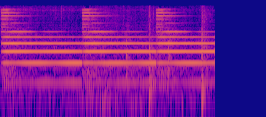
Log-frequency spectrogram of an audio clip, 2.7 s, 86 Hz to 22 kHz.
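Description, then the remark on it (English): A countdown clock ticks in a steady rhythm over a sustained, bright bell-like tone, loud, with no voices, cutting off abruptly after about two seconds. “10 seconds on the clock.”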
